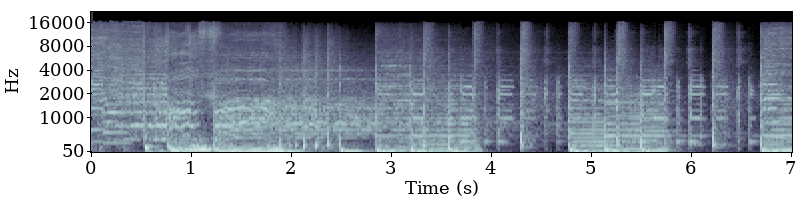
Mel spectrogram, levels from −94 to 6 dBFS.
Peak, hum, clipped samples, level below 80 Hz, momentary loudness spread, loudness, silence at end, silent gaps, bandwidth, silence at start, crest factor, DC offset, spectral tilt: -2 dBFS; none; under 0.1%; -18 dBFS; 8 LU; -16 LUFS; 0 s; none; 17 kHz; 0 s; 14 dB; under 0.1%; -4.5 dB/octave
